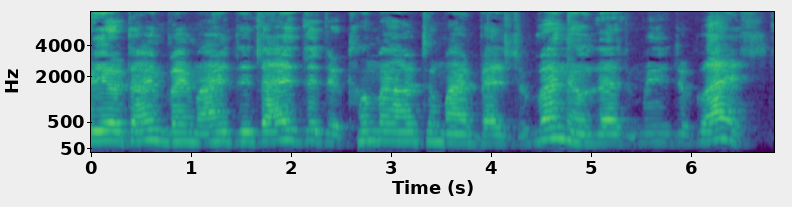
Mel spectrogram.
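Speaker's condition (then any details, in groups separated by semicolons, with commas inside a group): Birth oxygen deprivation brain injury; damaged speech and fine motor areas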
